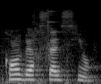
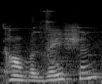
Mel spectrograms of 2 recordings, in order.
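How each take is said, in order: First: It is pronounced the French way. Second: It is pronounced the English way. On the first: "en français" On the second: "en anglais"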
